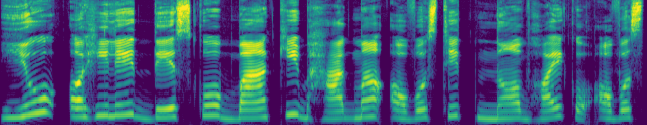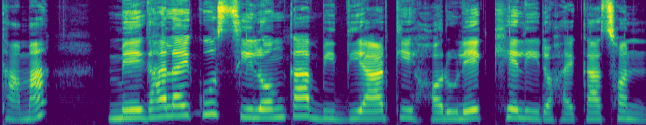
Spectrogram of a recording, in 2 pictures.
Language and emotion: Nepali, neutral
